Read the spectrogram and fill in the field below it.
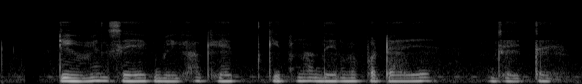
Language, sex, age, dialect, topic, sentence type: Magahi, male, 56-60, Central/Standard, agriculture, question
